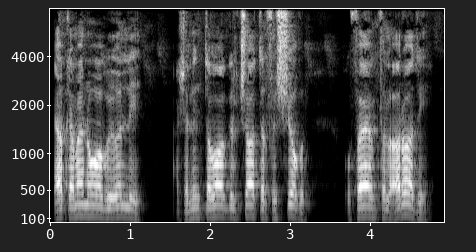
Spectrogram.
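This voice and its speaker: A man as a young Egyptian village husband, talking at breakneck speed and exasperated with his mother. His voice is mid-pitched, in a homemade web drama. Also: rapid-fire, a little mellow, natural voice. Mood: musing. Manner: exasperated, arguing. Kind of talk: amateur rural family drama acting.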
